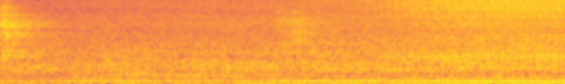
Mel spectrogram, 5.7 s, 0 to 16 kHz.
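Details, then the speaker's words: Mitsubishi Pajero Dakar V6 flex, 2012-13, after post-purchase service and timing belt replacement: deep, even V6 idle settling after a rev, steady low hum with no knocks or misses; smooth, normal idle. "Um motor V6 turrando é lindo, né? Você viu que turrada perfeita? Que maciez de funcionamento."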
